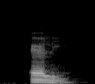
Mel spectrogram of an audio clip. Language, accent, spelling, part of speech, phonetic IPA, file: Catalan, Valencia, heli, noun, [ˈɛ.li], LL-Q7026 (cat)-heli.wav
- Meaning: helium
